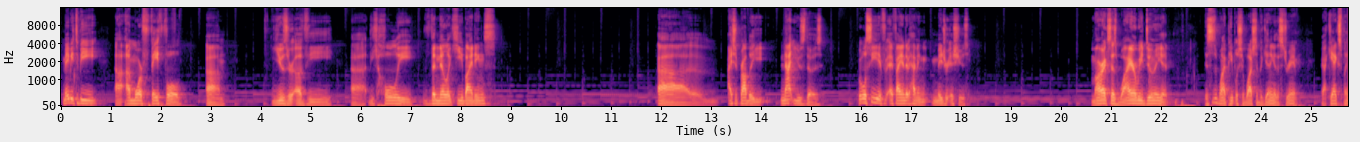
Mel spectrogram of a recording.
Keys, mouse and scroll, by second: 24.4 click.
